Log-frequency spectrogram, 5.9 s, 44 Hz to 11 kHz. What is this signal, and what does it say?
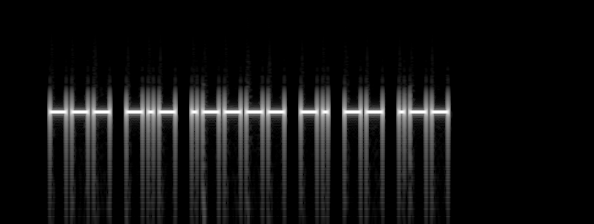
Morse code, heard as a keyed tone, about 22 wpm, 700 Hz. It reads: OK1NMW
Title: DXCC-100 Call Signs - 6 Characters - Repeated 3x - 22wpm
